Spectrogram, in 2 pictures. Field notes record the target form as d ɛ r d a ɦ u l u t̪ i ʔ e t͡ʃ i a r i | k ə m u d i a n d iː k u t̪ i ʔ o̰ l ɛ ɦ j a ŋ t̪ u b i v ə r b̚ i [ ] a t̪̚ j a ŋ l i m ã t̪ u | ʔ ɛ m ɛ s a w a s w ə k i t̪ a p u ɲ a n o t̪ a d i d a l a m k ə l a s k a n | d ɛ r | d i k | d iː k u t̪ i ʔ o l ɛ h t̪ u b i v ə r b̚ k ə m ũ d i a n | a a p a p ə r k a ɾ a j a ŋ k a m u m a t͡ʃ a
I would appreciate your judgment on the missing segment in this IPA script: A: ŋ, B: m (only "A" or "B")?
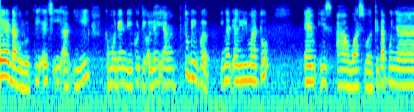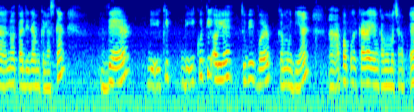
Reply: A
